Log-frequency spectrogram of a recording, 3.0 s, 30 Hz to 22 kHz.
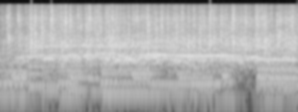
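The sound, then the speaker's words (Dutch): A crowd of about 750 people applauds wildly and enthusiastically at a library event in The Hague, a thick, unbroken wash of clapping with scattered cheers mixed in. “U hoort hier een 750-koppig publiek wild enthousiast applaudisseren. Dat klinkt zo.”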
